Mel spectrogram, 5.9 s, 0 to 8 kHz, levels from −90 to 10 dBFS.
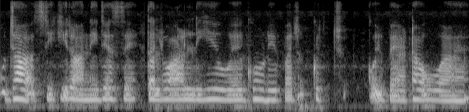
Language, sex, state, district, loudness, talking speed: Hindi, female, Bihar, Saharsa, -20 LUFS, 145 wpm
